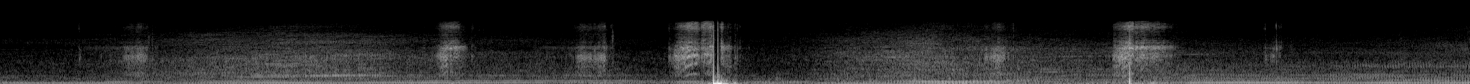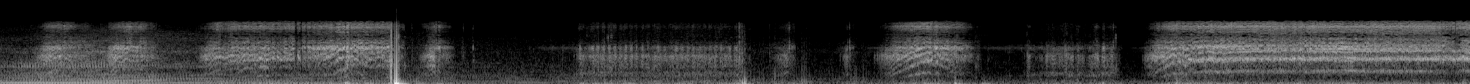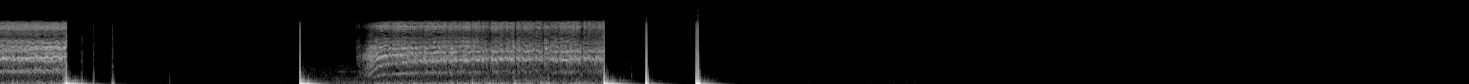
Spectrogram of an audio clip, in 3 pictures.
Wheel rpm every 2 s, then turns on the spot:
10, 0, 10, 20, 0, 20, 0, 20, 50, 10, 30, 20, 20, 140, 160, 130, 60, 160, 50, 0, 0, 0.
4-8 20-22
